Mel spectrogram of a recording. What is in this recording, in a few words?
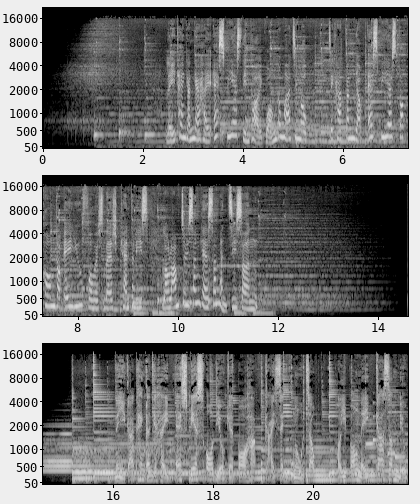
cantonese; 一文教你如何安裝太陽能; SBS Chinese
